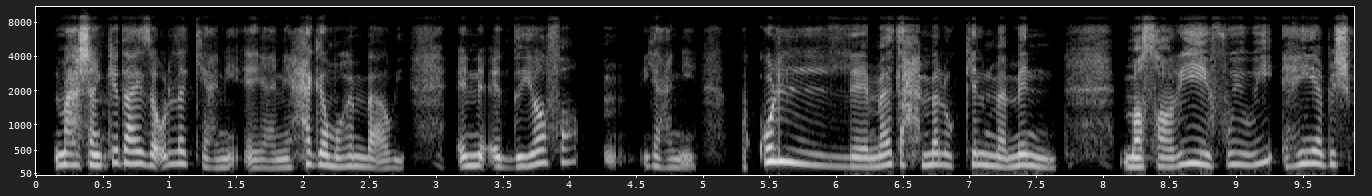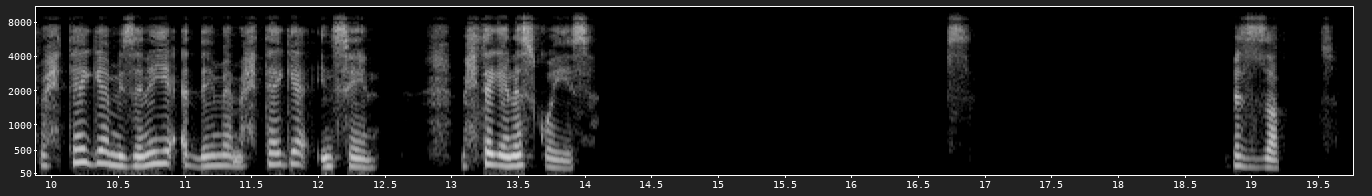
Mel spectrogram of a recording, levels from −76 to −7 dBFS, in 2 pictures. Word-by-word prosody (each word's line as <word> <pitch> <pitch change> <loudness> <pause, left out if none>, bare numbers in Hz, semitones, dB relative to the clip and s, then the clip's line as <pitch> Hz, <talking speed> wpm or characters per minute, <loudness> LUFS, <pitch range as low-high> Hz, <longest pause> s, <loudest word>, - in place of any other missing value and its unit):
ما 215 +1 +4
عشان 210 -1 +8
كده 250 +3 0
عايزة 235 -3 +1
أقول 230 - -1
لك 230 -5 -4
يعني 165 0 -7
يعني 155 +1 -5
حاجة 215 0 +2
مهمة 180 -1 -3
أوي، 150 0 -8 0.4
إن 195 +2 +1
الضيافة 205 +10 -1 0.3
م 350 - -8 0.2
يعني 175 -3 -8 0.3
بكل 210 -10 +1
ما 200 +5 +1
تَحمَلُه 215 -1 0
الكلمة 200 -2 -2
من 180 -3 -1 0.5
مصاريف 190 +6 +2
و، - - -4
و - - -5 0.2
هي 230 +5 0
مش 220 -2 +4
محتاجة 245 +3 0
ميزانية 205 +4 +2
قد 180 -2 -2
ما 195 +1 -1
هي - - -3
محتاجة 220 0 -1
إنسان. 175 -3 +1 0.6
محتاجة 210 -4 +3
ناس 195 +2 +5
كويسة. 170 - 0 2.6
س - - -3 1.9
بالضبط. 165 -4 -3
195 Hz, 110 wpm, -26 LUFS, 175-225 Hz, 2.6 s, عشان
